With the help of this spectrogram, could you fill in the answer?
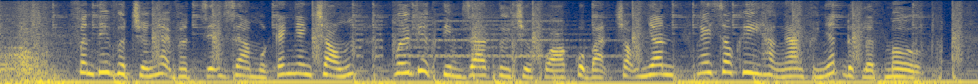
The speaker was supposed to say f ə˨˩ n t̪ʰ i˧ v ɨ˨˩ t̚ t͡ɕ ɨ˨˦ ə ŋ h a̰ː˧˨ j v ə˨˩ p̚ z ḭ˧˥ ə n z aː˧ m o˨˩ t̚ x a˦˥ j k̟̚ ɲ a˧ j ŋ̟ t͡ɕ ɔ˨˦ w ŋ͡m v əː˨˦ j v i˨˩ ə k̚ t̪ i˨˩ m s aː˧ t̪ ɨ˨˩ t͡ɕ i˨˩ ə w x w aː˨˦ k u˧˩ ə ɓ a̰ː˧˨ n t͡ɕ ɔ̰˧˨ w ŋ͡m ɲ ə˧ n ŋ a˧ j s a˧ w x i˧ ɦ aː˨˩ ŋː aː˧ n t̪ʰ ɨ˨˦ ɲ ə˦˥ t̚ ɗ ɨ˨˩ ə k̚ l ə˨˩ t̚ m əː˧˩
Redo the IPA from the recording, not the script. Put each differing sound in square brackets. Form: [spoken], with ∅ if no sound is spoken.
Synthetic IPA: f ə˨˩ n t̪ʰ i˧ v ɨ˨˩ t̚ t͡ɕ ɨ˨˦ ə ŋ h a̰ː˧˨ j v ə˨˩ [t̚] z ḭ˧˥ ə n z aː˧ m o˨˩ t̚ [k] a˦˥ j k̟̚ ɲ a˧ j ŋ̟ t͡ɕ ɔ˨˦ w ŋ͡m v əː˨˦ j v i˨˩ ə k̚ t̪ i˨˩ m [z] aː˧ t̪ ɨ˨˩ t͡ɕ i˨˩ ə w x w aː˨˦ k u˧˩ ə ɓ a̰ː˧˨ n t͡ɕ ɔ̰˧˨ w ŋ͡m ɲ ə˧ n ŋ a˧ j s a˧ w x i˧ ɦ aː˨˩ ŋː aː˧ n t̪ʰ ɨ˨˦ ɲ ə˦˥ t̚ ɗ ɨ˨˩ ə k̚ l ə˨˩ t̚ m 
